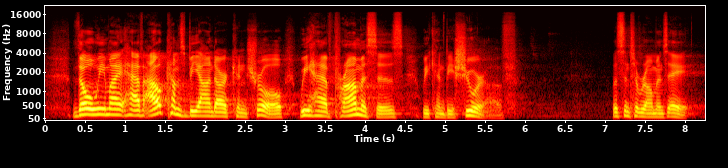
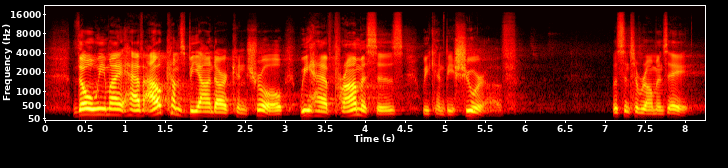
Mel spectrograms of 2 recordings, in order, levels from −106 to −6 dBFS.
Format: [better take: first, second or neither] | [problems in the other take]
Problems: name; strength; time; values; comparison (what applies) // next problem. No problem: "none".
first | thin; very; fading below 350 Hz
